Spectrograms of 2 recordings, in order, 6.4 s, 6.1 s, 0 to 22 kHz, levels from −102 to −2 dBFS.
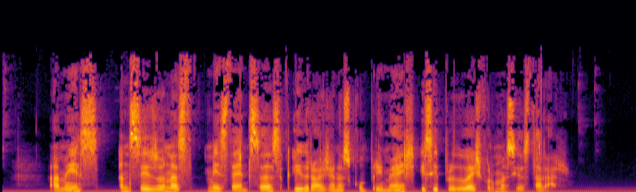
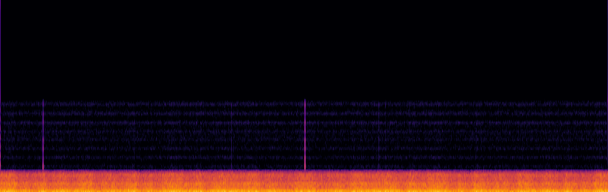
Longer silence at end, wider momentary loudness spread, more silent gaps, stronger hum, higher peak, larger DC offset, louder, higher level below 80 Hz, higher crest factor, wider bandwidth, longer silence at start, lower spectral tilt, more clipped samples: first, 0.7 s vs 0 s; first, 8 LU vs 2 LU; neither; first, 50 Hz at -45 dBFS vs none; first, 0 dBFS vs -10 dBFS; neither; first, -19 LUFS vs -25 LUFS; second, -50 dBFS vs -36 dBFS; first, 20 dB vs 12 dB; first, 16 kHz vs 2.6 kHz; first, 0.5 s vs 0 s; second, -1.5 dB/octave vs -12.5 dB/octave; neither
